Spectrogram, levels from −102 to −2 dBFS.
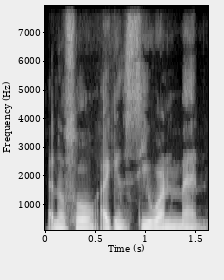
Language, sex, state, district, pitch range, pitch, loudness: English, male, Arunachal Pradesh, Lower Dibang Valley, 85-95 Hz, 90 Hz, -17 LUFS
